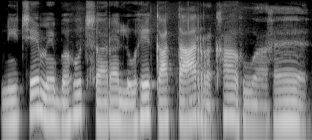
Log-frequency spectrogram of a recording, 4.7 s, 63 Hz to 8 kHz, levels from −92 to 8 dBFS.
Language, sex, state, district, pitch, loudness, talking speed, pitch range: Hindi, male, Jharkhand, Palamu, 120 Hz, -18 LUFS, 130 wpm, 115-135 Hz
